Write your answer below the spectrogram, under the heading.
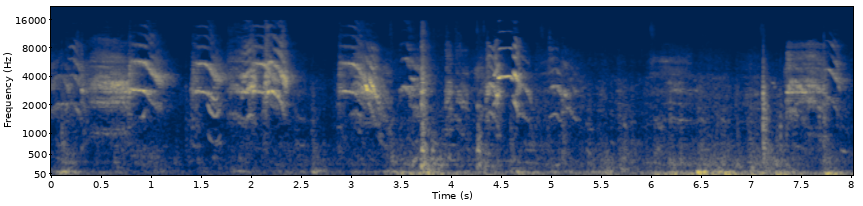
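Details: Indian green ringneck parakeet, a tame pet playing with water and taking a shower, gives harsh, screechy squawks in quick bursts. About six loud outbursts in eight seconds over a low rumbling and splashing background.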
